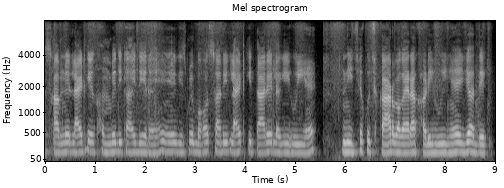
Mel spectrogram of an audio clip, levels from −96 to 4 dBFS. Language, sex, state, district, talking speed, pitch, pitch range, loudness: Hindi, male, Goa, North and South Goa, 180 wpm, 150 Hz, 140-155 Hz, -28 LUFS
